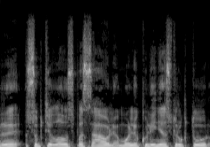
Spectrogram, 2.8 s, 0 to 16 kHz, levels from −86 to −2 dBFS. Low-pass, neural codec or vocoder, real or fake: 14.4 kHz; none; real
